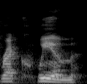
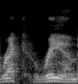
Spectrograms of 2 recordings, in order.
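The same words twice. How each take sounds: First: The word is said without any added r sound. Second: The word is said with an added r sound. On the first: The speaker calls it right. "it's Requiem" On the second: The speaker calls it wrong. "It's not Requiem"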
